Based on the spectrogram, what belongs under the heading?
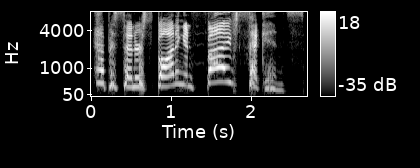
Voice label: Announcer Survival Begin; Evie; Paladins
